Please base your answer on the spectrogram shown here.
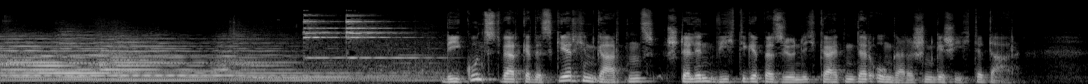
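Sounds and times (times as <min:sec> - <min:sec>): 
church bells pealing: 0:00.0 - 0:05.4
brighter higher bell striking: 0:02.3 - 0:04.6
speech: 0:04.5 - 0:10.2.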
